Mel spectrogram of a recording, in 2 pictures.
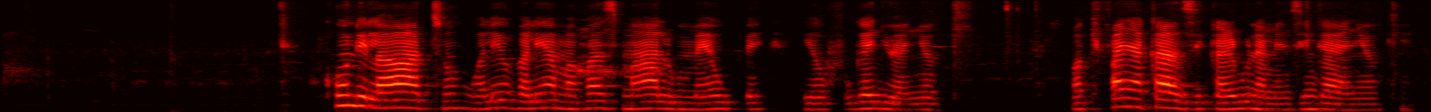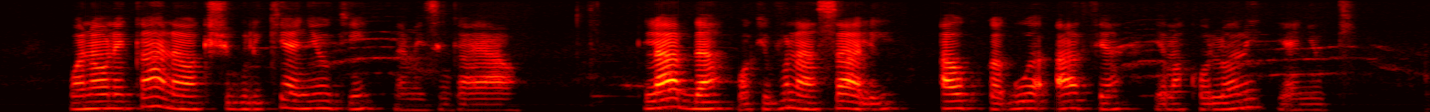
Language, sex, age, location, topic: Swahili, female, 25-35, Dar es Salaam, agriculture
